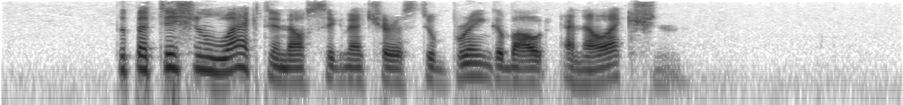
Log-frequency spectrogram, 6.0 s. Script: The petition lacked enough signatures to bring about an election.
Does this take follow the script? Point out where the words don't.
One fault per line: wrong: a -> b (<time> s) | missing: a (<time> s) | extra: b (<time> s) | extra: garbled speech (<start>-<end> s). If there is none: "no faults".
no faults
